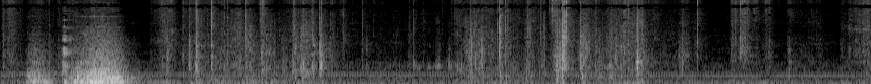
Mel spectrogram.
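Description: Plastic cling film crinkling as it is stretched and smoothed by hand over a glass baking dish, with one louder rustle about a second in and scattered crackles after.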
